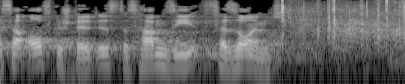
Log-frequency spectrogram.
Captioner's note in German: Beifall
